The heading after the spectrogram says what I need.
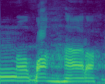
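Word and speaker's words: مطهرة: Itu dua ha ya. Ha yang pertama ha sama ha apa namanya? Ha marbutah. Mutahharah. Jadi sama-sama baca taknya marbutah, kalau disukun jadi ha yang besar ya.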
